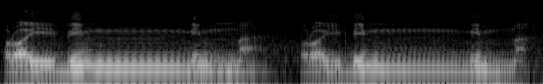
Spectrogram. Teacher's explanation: Nun musyaddada, mim musyaddada itu wajibul gunnah, wajib berdengung. · Kemudian kita lanjut kepada idgham ma'al gunnah fi raibim mimma. Nun mati atau tanwin ya, memasukkan bunyi nun mati atau tanwin serta dengung.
